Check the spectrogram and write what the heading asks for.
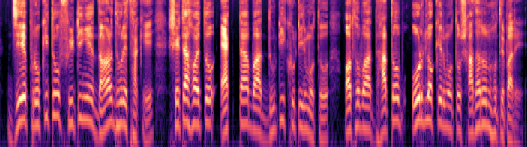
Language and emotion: Bengali, neutral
